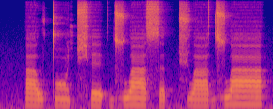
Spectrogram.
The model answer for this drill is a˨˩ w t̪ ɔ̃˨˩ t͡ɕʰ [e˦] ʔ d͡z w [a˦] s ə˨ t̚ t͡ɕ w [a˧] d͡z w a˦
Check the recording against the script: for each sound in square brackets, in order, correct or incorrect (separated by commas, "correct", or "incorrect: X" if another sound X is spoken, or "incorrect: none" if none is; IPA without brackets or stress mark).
incorrect: e˨, incorrect: a˧, correct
